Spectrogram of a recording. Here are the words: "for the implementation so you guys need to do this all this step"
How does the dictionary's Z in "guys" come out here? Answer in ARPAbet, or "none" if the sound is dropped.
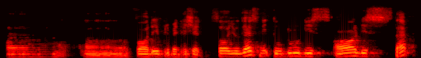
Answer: S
